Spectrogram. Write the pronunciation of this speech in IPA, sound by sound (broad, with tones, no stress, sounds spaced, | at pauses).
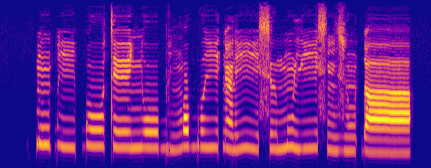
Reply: k͡p ũ˦ ɓ iː˧ ɓ oː˦ t eː˧ ɲ oː˧ b i˨ ŋ ɔ˦ ɡʷ iː˦ ɗ ɛ̃˧ ɾ iː˦˨ s ɨ˧ m ũ˦˨ j iː˧ s ĩ˨ z ũ˨ ɗ aː˨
